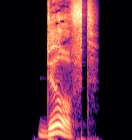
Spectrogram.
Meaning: second-person plural present of dürfen
- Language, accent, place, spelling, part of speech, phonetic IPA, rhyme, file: German, Germany, Berlin, dürft, verb, [dʏʁft], -ʏʁft, De-dürft.ogg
